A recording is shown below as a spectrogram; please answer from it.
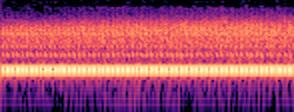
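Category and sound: signal or alarm, phone call ringing tone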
